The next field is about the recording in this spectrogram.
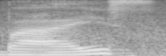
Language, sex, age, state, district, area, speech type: Maithili, male, 18-30, Bihar, Saharsa, rural, spontaneous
